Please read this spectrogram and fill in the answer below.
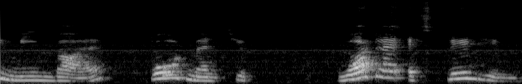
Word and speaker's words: portmanteau: The word is pronounced, इसका उच्चारण पोर्टमैंटो, पोर्टमैंटो की तरह से करते हैं with the stress on the second syllable. Second syllable का मतलब है MEN, उस पर हम स्ट्रेस देते हैं. Portmanteau is a word whose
